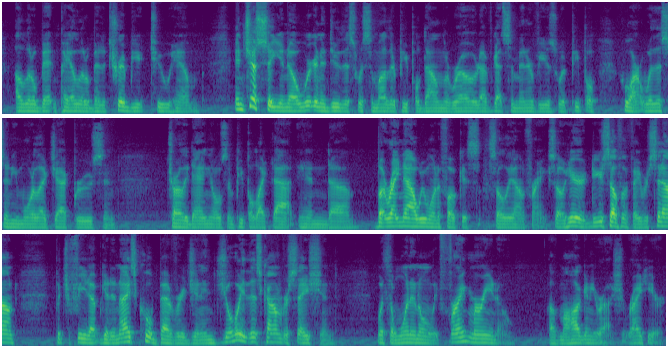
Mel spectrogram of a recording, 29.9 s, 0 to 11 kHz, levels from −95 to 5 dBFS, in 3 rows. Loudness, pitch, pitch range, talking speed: -27 LUFS, 95 Hz, 90-110 Hz, 190 wpm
